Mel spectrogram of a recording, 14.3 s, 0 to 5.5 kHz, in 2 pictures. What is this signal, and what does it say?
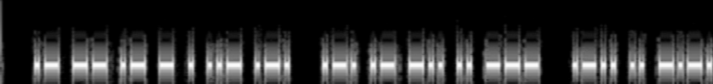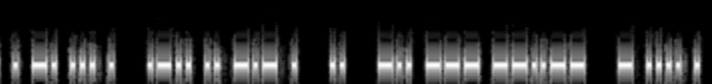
Morse code, heard as a keyed tone, about 25 wpm, 600 Hz. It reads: AMATEUR RADIO LICENSE LIKE I DO, THE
